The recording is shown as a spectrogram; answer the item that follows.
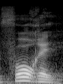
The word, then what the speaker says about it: forêt: Une forêt. Raba, une forêt. Forêt. Faites attention, il y a un T, une lettre muette.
